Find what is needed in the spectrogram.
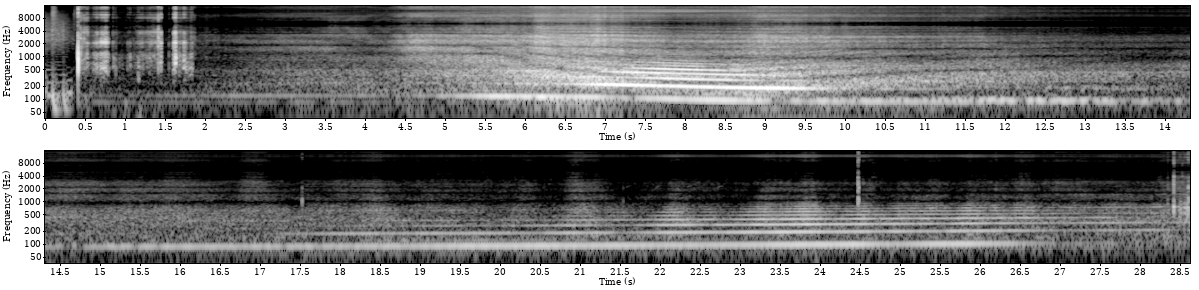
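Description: Crop-duster airplane's engine and propeller passing low overhead. The drone swells to its loudest about eight seconds in and drops in pitch as it goes by, then fades. It builds again with rising pitch as the plane comes round.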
